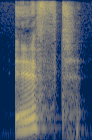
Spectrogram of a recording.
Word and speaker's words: IFTTT: IFT, which is spelt IFTTT.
